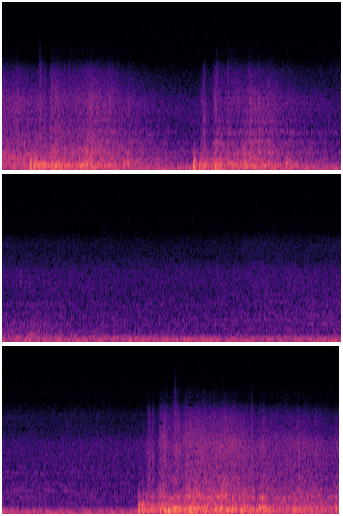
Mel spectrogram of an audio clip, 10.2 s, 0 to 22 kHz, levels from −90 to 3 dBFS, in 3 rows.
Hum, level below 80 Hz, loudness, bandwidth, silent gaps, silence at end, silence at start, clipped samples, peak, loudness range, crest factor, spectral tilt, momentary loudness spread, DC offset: none; -38 dBFS; -31 LUFS; 15.5 kHz; none; 0 s; 0 s; under 0.1%; -12 dBFS; 15 LU; 22 dB; -8.5 dB/octave; 19 LU; under 0.1%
